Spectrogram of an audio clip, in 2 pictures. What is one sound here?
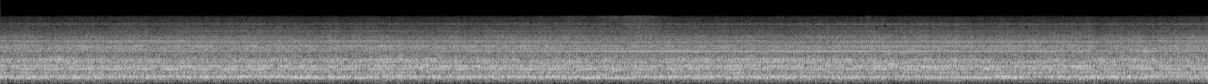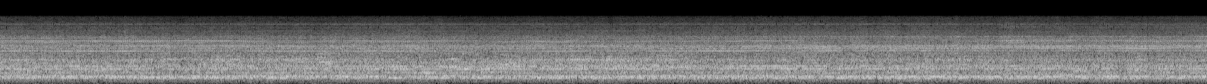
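A colloid mill motor runs with a loud, steady whine and hum.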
